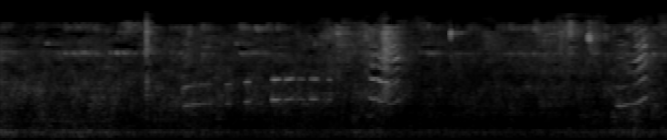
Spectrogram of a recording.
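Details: Baby macaque, angry after its mother refused it milk, giving scattered high, thin rising and falling squeals, loudest in the middle, over a low steady background hum.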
